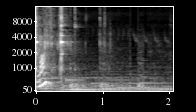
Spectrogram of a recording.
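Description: Roasted cashews poured into a steel mixer-grinder jar, clinking against the metal: a couple of sharp clicks in the first half second, then a quieter rattle.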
